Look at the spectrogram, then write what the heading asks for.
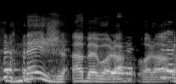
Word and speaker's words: Meigge: Alors, juste mon prénom, ça se prononce Mej. Mej.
